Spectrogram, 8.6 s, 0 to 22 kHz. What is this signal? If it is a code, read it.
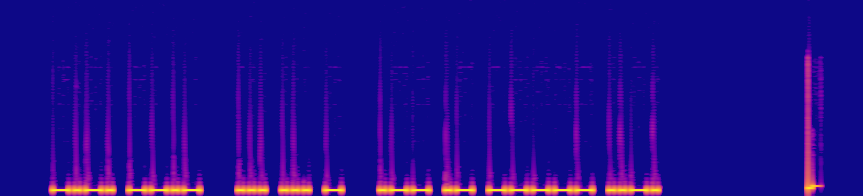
Morse code, heard as a keyed tone, about 22 wpm, 700 Hz. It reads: CQ SST WA0F
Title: K1USN SST QSO Practice - 22wpm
